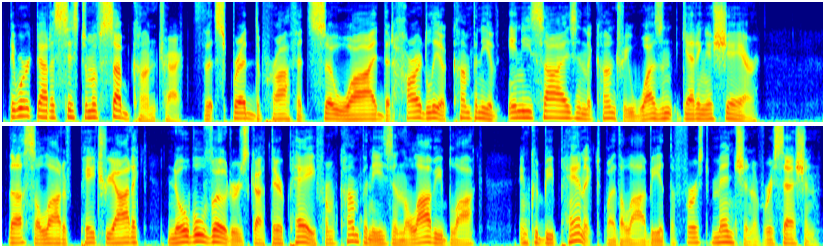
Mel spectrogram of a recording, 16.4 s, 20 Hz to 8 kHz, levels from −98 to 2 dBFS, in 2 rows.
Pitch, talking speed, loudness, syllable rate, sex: 115 Hz, 205 wpm, -20 LUFS, 5.5 syllables/s, male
